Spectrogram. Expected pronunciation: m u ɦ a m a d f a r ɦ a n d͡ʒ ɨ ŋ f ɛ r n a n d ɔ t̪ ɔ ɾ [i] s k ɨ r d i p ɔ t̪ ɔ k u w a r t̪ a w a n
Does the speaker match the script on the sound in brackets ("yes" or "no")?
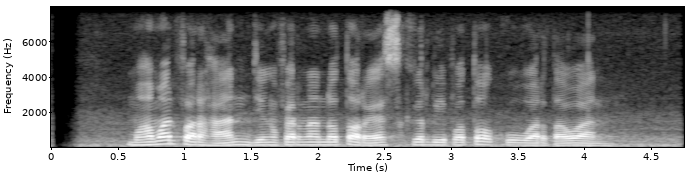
no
